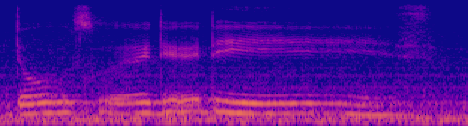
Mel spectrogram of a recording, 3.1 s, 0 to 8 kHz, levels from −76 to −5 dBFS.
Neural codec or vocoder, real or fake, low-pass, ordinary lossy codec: none; real; 7.2 kHz; MP3, 64 kbps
